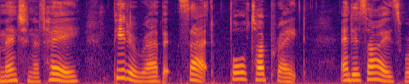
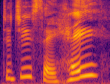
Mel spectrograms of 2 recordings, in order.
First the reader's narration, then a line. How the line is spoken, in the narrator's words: he exclaimed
